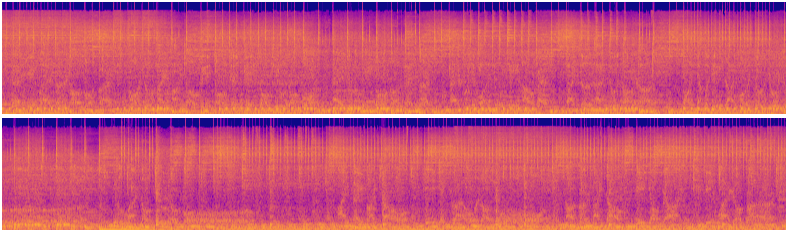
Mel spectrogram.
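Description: A death metal band playing live, heard from the drum kit: fast drumming with bass drum, snare and cymbals up front in a loud, dense mix. A little past halfway the bass drum's low end gets heavier.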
